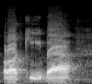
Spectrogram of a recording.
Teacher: را پہ زبر را، کاف پر زیر کی، راکی، با کے ساتھ الف با، راکی با۔ را کو ہیوی کریں گے کیونکہ اس پہ زبر ہے، اس کی آواز اوپر جا رہی ہے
